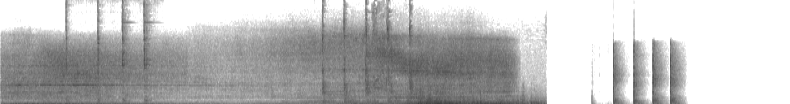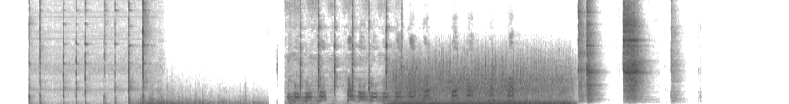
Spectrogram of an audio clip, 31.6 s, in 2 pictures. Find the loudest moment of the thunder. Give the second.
9 s.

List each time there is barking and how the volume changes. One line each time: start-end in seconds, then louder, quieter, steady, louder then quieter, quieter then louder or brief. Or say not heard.
21.5-26.3 steady.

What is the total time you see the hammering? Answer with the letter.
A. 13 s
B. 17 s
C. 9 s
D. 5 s
A.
